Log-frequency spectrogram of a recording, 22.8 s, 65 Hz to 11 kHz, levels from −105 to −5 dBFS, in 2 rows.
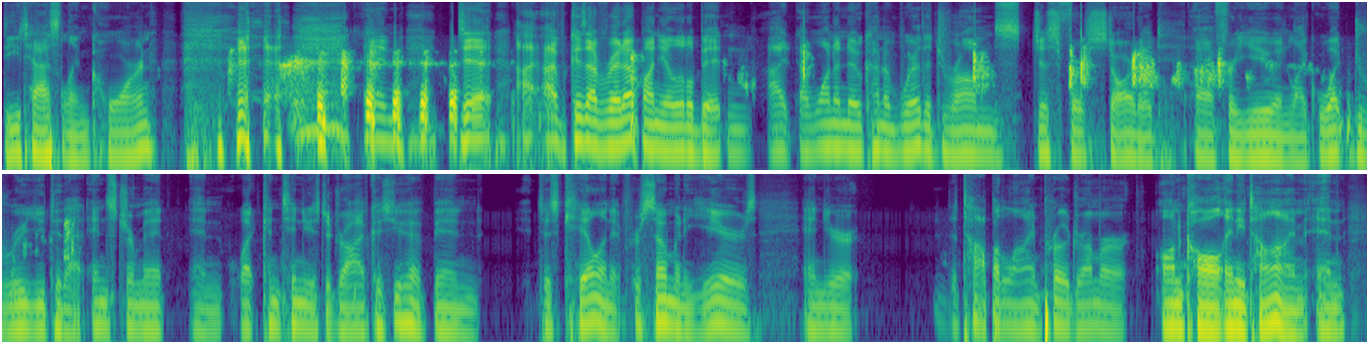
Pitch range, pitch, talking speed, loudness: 95-120 Hz, 110 Hz, 180 wpm, -21 LUFS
